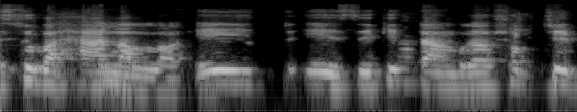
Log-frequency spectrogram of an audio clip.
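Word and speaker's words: سبحان الله: তো এখানে কিভাবে উচ্চারণ করতে হবে মোটা করে উচ্চারণ করতে হবে সুবহানাল্লাহ হ্যা আমরা আগে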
